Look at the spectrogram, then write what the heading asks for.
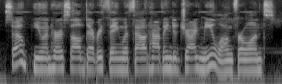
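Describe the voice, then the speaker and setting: A woman's voice: lowish voice, fairly even intonation, fast, no echo, lightly acted. An actress in an audio drama playing a blunt, sardonic woman with a casual, slangy way of talking. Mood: wry, skeptical. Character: Olivia, blunt, sardonic, slangy human friend.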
